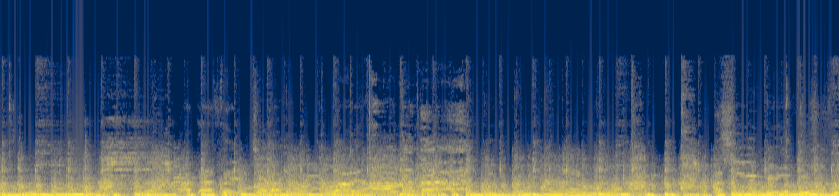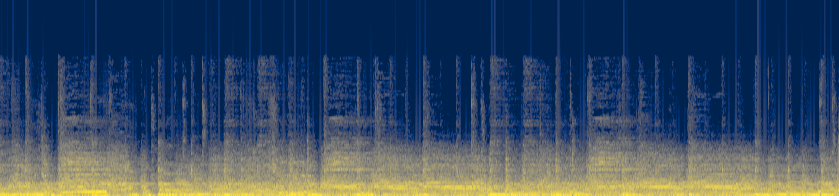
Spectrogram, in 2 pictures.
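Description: Electric guitar playing an instrumental passage, with single-note lines and bent notes over a steady low part.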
